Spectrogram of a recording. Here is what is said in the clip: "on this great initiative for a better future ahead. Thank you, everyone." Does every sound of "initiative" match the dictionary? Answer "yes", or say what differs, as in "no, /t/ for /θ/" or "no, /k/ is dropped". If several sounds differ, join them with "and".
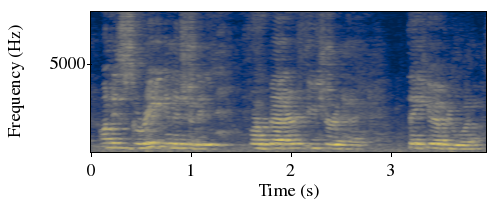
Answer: yes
